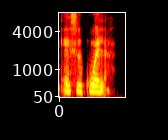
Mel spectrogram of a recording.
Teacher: Agregan una vocal para que sea más fácil pronunciar.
